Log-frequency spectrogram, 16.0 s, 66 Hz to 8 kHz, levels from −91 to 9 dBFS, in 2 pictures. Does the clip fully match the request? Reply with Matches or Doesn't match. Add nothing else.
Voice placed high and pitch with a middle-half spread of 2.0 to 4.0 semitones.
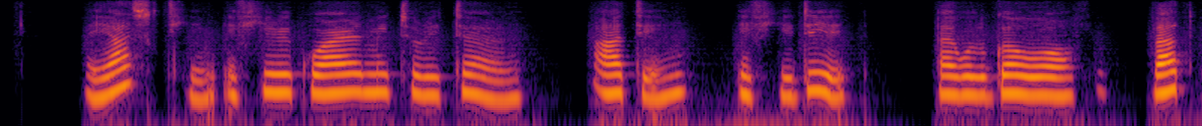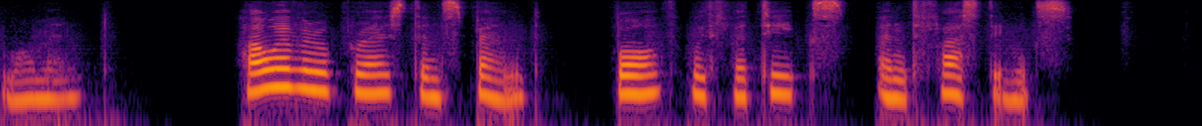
Matches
